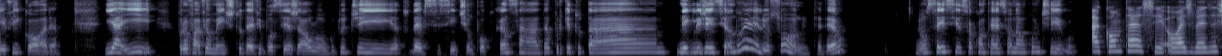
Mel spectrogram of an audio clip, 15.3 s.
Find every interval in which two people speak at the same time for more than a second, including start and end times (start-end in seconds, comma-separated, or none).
none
